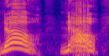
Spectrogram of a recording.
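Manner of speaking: put-on wild, high, swinging, swooping scream. Recounting a play to the person who made the pass, retelling a scream. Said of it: "I'm screaming".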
